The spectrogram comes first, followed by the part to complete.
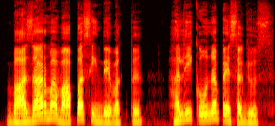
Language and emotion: Sindhi, neutral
